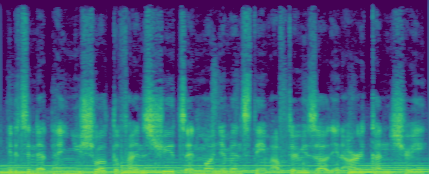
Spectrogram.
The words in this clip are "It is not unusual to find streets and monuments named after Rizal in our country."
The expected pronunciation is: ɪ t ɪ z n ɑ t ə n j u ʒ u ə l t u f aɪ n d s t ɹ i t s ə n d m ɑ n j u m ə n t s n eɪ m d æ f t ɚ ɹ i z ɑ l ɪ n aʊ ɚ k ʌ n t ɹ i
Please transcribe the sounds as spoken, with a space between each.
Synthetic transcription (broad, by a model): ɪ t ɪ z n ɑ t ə n j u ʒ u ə l t u f aɪ n d s t ɹ i t s ə n d m ɑ n j u m ə n t s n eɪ m æ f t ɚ ɹ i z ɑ l ɪ n aʊ ɚ k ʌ n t ɹ i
